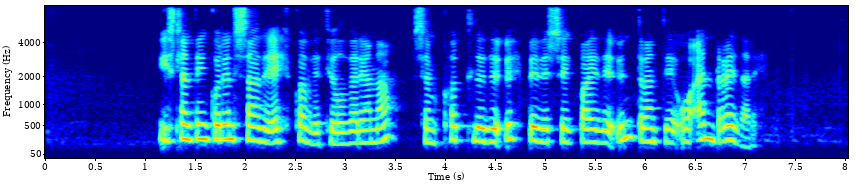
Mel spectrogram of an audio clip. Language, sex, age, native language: Icelandic, female, 40-49, Icelandic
